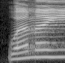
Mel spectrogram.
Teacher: auzzubillahiminasyaitanirrajim [Musik] Bismillahirrahmanirrahim wamai di sini ada hukum idgham bighhunah karena ada nun sukun yang menghadapi huruf ya maka bunyi Nun sukunnya dimasukkan ke ya dileburkan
